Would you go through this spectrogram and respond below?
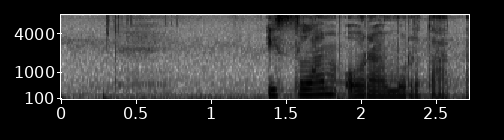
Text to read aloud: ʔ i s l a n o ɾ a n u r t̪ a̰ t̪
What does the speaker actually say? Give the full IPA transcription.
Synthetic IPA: ʔ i s l a m o ɾ a m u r t̪ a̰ t̪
